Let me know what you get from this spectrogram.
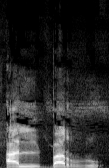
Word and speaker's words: al-barru: The next example you see there is al-barru. The lamun comes out clearly.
